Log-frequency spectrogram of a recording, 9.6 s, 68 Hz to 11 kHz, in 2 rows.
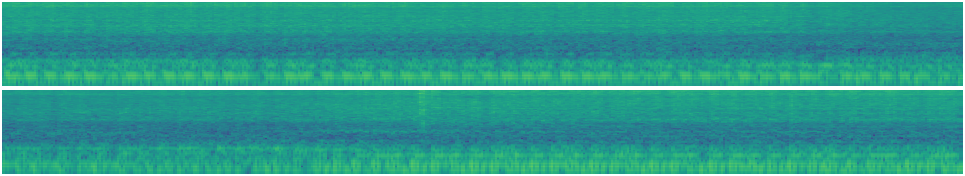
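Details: Honda CBR600F3 carbureted motorcycle, warmed up, no choke, exhaust temperatures checked per cylinder: uneven, lumpy idle, loping about three pulses a second over low exhaust drone; cylinders firing unevenly, large temperature difference between cylinders, cause not confirmed.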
